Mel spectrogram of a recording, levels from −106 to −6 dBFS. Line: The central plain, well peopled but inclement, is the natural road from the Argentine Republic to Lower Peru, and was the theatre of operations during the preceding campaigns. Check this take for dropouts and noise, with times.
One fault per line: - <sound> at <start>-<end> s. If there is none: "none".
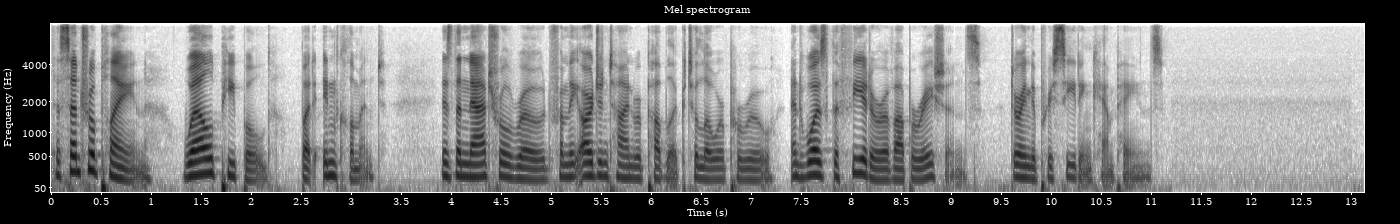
none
